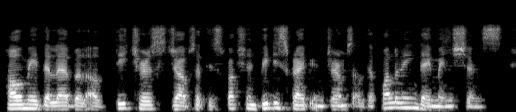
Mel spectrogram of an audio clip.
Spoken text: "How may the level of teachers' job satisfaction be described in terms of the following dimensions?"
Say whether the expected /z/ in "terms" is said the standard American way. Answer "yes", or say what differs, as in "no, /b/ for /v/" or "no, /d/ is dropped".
no, /s/ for /z/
